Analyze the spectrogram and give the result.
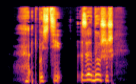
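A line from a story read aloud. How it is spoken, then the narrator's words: Wheezing, choked. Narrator (Russian): прохрипела девка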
